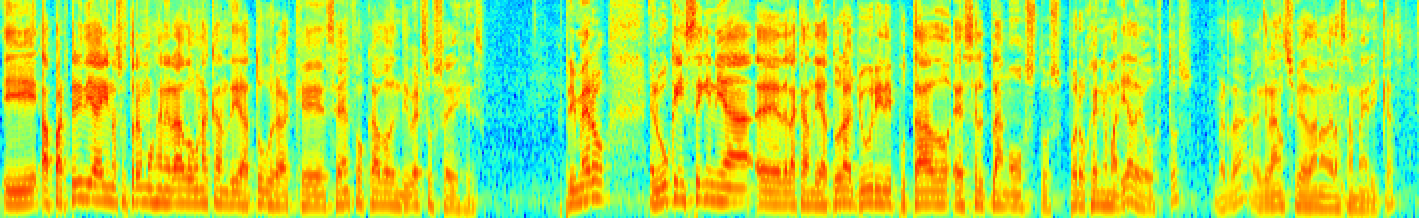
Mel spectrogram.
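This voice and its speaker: A man's plain, everyday voice at a medium pitch, fairly quick pace, lively intonation and very even loudness. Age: 20s. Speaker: congressional candidate. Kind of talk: interview.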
